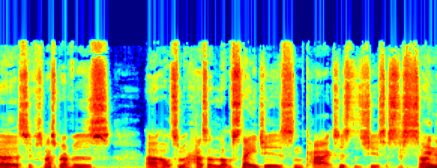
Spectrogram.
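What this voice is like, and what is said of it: Usual voice. Nothing is said of it.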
